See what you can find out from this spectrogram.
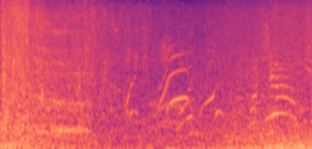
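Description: A heavy ocean wave crashes down on a swimmer struggling to the surface, in a dense, roaring wash of water that stays loud throughout and swells again midway, with faint high whistling tones flickering above the surf.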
